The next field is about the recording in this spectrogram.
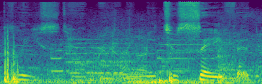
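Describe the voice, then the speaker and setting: A woman voicing an earnest, grieving young animal hero in an amateur animated drama, halting and solemn as she pleads. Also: lowish voice. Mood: earnest, pleading. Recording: loud music under the voice.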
